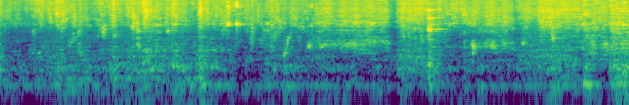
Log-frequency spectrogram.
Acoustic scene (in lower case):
kitchen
